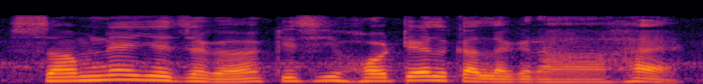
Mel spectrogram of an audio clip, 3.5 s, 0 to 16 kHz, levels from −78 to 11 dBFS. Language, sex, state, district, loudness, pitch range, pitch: Hindi, male, Uttar Pradesh, Lalitpur, -15 LUFS, 120-170 Hz, 150 Hz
